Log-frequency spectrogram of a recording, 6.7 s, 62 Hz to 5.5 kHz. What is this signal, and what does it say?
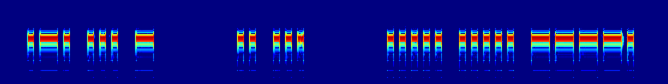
Morse code, heard as a keyed tone, about 20 wpm, 700 Hz. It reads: RST IS 559
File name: UK MASTER QSOs TRAINING / 20WPM / UK MASTER QSOs 0047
